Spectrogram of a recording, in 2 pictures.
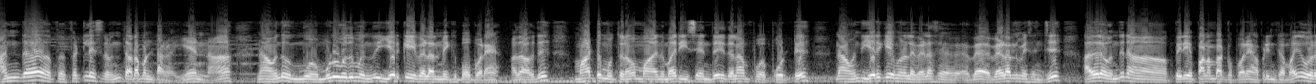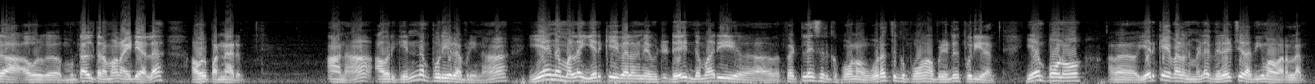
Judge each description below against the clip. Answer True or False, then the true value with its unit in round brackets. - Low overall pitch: True (130 Hz)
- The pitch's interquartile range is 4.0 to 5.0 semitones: True (4.6 semitones)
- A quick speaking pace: True (160 wpm)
